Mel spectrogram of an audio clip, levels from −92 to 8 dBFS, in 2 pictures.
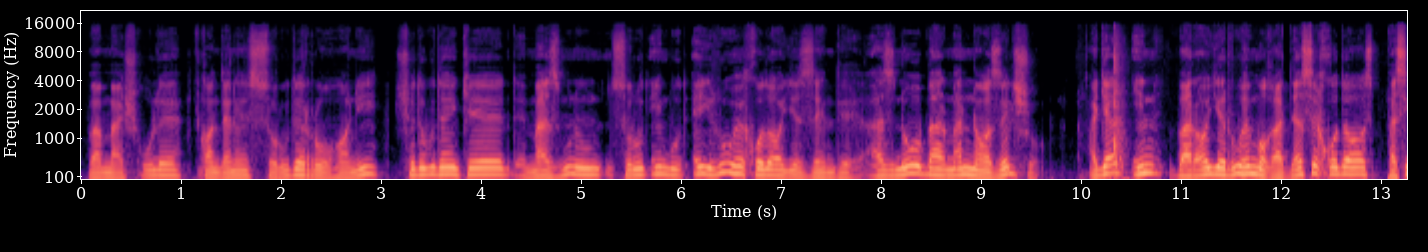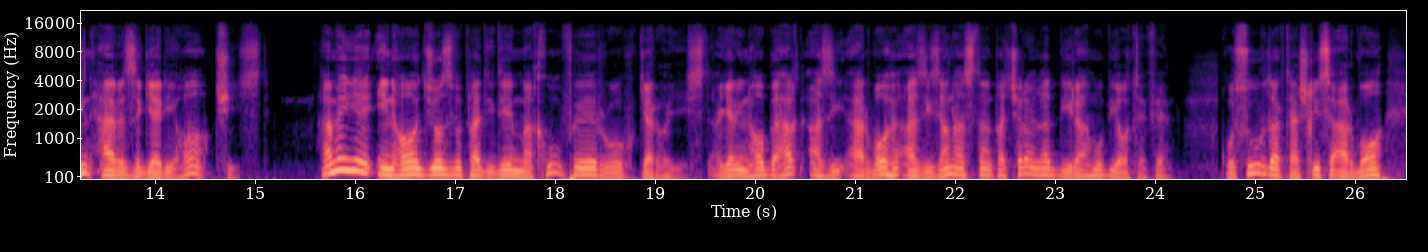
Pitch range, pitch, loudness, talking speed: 115-155 Hz, 135 Hz, -18 LUFS, 135 wpm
